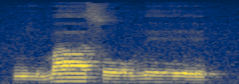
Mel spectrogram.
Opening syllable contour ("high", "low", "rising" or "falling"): low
